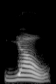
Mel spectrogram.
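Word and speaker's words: Ιαω: Ya, itu huruf Ibrani teman-teman. I-A omega. Ya, jadi bacanya Yaw gitu ya.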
